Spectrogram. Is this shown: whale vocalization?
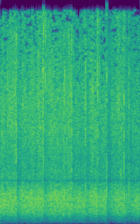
no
